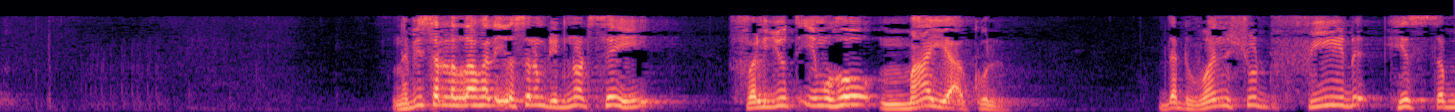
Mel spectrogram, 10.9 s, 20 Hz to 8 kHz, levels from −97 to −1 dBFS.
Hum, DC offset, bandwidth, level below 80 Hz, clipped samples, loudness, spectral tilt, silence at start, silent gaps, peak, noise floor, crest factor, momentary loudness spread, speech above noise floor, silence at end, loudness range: none; under 0.1%; 5.4 kHz; -60 dBFS; under 0.1%; -19 LUFS; -10.5 dB/octave; 2.95 s; none; 0 dBFS; -69 dBFS; 20 dB; 13 LU; 51 dB; 0 s; 7 LU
